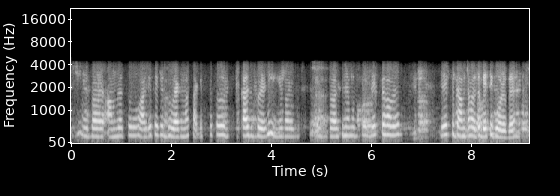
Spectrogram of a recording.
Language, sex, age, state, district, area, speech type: Bengali, female, 18-30, West Bengal, Purba Bardhaman, rural, conversation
